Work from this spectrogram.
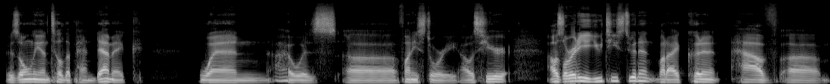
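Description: A young man from Singapore, raised speaking Filipino first, talks at length as a podcast guest in an easygoing, chatty way. His voice sits on the low side. It is recorded close and dry, with no room sound. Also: dry recording. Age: young adult. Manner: relaxed, talkative, peppers speech with "like". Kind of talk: casual podcast conversation.

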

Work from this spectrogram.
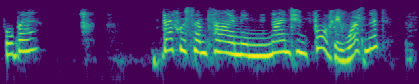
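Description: A woman acting an anguished, secretive lover in a melodramatic 1940s-style radio drama, pleading and full of pauses. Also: high-pitched, dry recording, close to an everyday voice. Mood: guarded. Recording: dull old radio recording, music behind.

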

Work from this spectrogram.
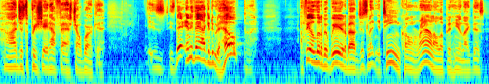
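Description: A man's voice: medium pitch, lively intonation, brisk, close to an everyday voice. A man playing an uneasy, gullible office boss in an audio drama, talking informally and hesitantly.

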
